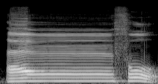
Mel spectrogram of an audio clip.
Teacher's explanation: suara nunnya samarkan kepada huruf Fa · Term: Ikhfa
